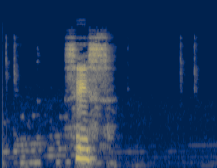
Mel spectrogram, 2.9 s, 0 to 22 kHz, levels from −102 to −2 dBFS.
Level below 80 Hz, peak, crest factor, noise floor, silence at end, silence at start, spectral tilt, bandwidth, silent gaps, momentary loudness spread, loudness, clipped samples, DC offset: -72 dBFS; -6 dBFS; 26 dB; -84 dBFS; 1.45 s; 0.3 s; -1.5 dB/octave; 10 kHz; none; 23 LU; -25 LUFS; under 0.1%; under 0.1%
